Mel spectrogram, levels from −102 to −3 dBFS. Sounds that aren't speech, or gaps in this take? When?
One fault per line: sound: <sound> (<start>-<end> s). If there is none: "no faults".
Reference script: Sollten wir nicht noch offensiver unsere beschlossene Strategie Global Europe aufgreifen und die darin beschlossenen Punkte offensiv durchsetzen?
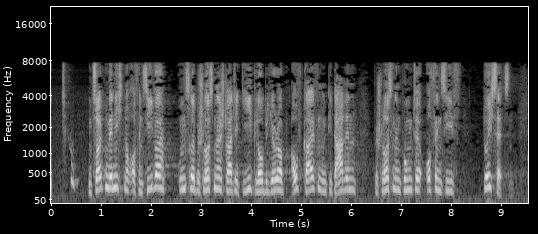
sound: sneeze (0.2-0.6 s)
